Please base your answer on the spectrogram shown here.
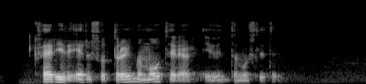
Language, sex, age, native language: Icelandic, male, 30-39, Icelandic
